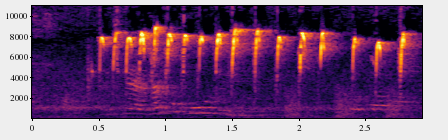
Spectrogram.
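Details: Sunbird (kolibri ninja) lure song for making birds sing: a fast, steady series of very high, sharp chips, about six each second, over low rumbling background noise.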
